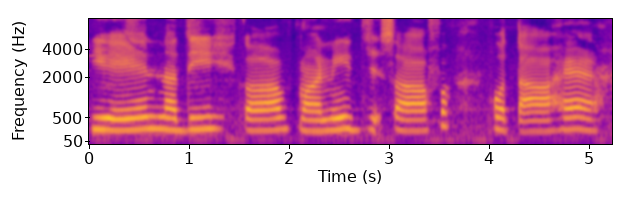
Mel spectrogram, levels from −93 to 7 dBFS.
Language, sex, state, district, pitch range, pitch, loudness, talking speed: Hindi, female, Punjab, Fazilka, 230-255 Hz, 245 Hz, -13 LUFS, 90 wpm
